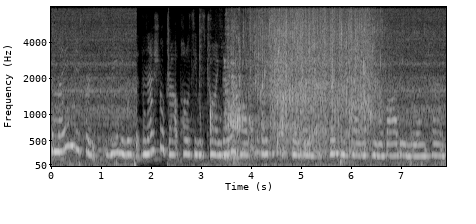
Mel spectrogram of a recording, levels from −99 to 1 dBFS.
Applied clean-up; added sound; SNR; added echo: none; Toilet flush; 5 dB; reverberation time 0.4 s.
